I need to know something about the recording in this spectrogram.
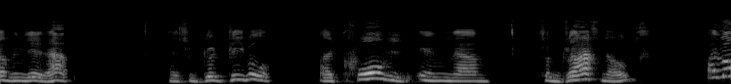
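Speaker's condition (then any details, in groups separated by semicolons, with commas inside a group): Parkinson's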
